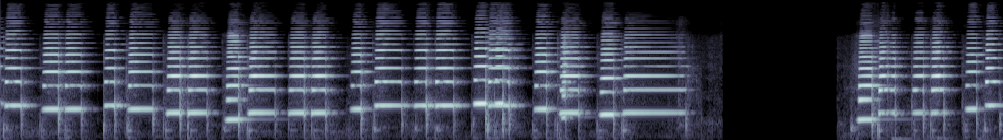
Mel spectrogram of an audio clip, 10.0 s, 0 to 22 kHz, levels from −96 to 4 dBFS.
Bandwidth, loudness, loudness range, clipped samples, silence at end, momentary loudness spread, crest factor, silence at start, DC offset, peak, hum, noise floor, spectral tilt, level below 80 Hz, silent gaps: 19 kHz; -13 LUFS; 4 LU; under 0.1%; 0 s; 7 LU; 16 dB; 0 s; under 0.1%; 0 dBFS; none; -87 dBFS; 3 dB/octave; -66 dBFS; none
